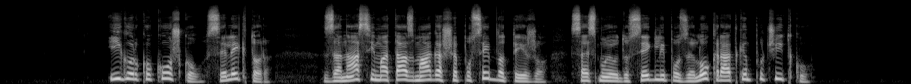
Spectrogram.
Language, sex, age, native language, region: Slovenian, male, 30-49, Slovenian, Central Slovenia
